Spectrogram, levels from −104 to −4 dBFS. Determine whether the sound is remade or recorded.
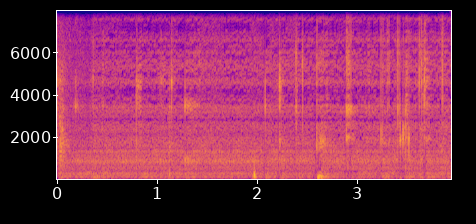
remade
